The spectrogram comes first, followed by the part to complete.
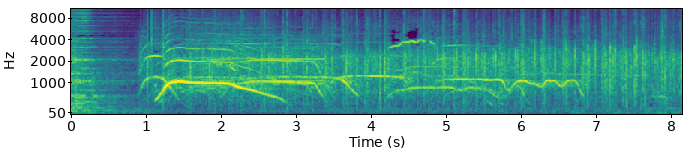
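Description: Dance music fades out, and after a brief lull an audience breaks into applause. Long, loud, high-pitched whoops and a whistle ring out over the clapping, loudest in the first couple of seconds after the lull.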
